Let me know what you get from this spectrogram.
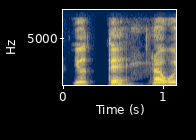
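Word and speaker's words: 結って: 다음 어휘는 한자가 맺을 결자이고 일본어로는 유떼라고 읽으며 유떼는 매다, 묶다, 머리를 따다는 뜻의 타동사 유의 태형으로 유떼는 매고, 묶고 란 뜻입니다.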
